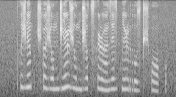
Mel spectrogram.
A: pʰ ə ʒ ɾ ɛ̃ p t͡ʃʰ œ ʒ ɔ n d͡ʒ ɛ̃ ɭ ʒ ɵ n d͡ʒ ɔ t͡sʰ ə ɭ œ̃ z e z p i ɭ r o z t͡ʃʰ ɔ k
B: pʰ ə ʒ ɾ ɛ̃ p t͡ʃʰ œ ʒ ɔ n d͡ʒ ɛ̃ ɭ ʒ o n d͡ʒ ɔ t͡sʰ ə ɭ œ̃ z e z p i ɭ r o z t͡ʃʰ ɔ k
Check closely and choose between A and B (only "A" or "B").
B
